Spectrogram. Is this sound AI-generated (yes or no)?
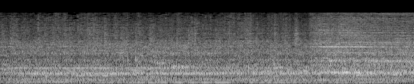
yes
